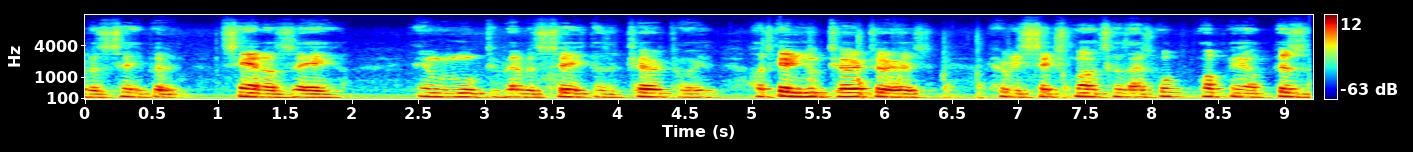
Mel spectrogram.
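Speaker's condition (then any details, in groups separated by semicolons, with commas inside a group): Parkinson's disease, mild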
